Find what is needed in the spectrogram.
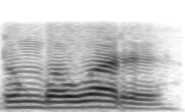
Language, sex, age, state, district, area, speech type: Bodo, male, 30-45, Assam, Chirang, rural, conversation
